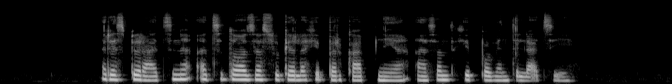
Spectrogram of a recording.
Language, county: Lithuanian, Klaipėda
